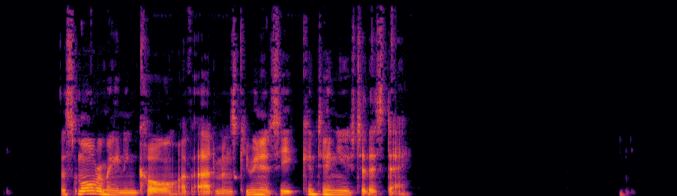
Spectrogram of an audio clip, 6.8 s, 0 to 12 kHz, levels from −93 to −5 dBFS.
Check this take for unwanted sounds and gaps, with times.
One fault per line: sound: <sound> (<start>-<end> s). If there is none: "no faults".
no faults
